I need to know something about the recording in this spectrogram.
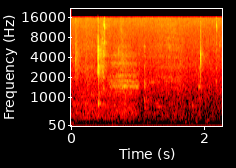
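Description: A metal spoon scooping peanut butter from a glass jar: faint scraping, with two light clicks of the spoon against the glass, one about half a second in and one near the end.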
